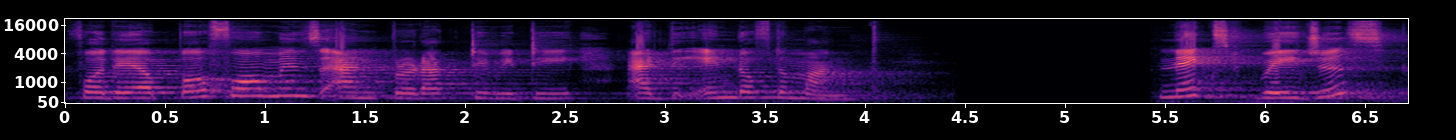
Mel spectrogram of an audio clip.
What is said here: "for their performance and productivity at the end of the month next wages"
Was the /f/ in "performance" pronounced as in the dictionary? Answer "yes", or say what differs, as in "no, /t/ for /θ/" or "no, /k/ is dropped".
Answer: yes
